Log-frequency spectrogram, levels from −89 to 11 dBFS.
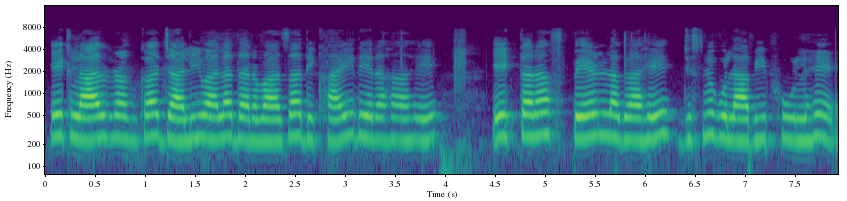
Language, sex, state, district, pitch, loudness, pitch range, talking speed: Hindi, female, Madhya Pradesh, Bhopal, 240 Hz, -16 LUFS, 230-255 Hz, 150 wpm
